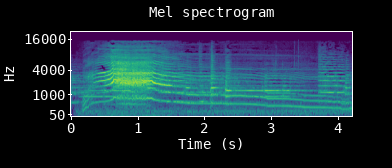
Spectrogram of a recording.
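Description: A cat's long drawn-out meow, rising sharply at first, loudest for about a second, then sliding slowly down in pitch for about three seconds. Background music comes back in near the end.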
